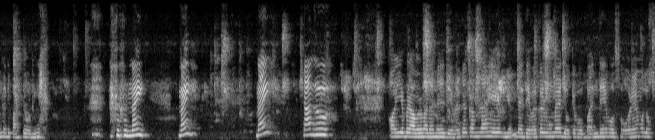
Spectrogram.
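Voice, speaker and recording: A woman's voice: mid-range voice, flat delivery, normal speed, hardly any pauses. A young woman with a sore throat, chatting casually while cooking at home for her family vlog, rambling with many fillers. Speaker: family vlogger. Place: home kitchen. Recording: loud background noise.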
